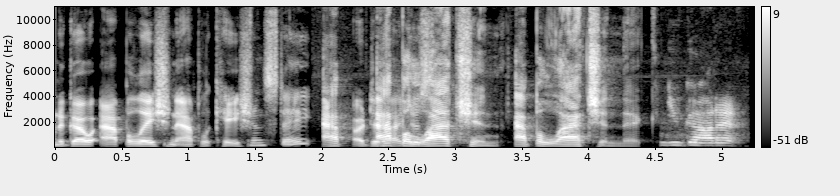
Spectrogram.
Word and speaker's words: Appalachian: where you wanted to go Appalachian application State appalachin appalachin Nick you got it you got it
